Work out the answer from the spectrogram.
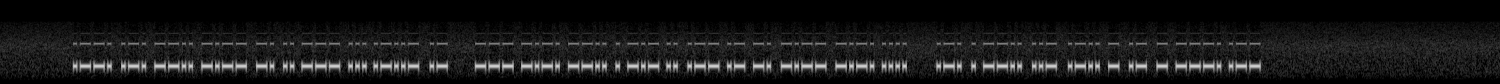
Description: Morse code (with Polish letters), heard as a keyed tone, hand-sent with a paddle, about 35 wpm, 860 Hz. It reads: PRZYNIOSŁA OCZEKIWANYCH REZULTATÓW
